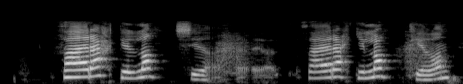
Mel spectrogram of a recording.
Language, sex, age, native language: Icelandic, male, 9, Icelandic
